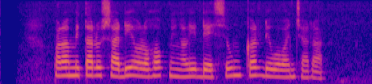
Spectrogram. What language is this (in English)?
Sundanese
